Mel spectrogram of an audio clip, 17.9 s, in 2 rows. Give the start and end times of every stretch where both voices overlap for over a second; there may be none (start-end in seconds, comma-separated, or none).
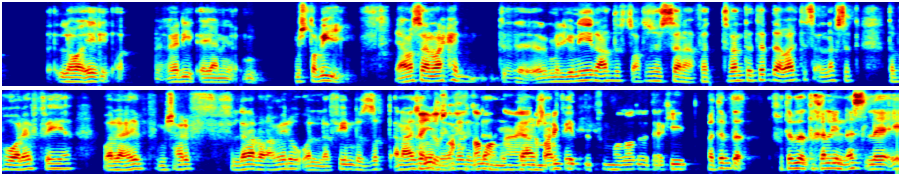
13.2-15.0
